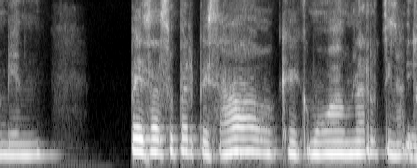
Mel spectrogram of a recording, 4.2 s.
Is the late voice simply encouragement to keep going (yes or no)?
no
